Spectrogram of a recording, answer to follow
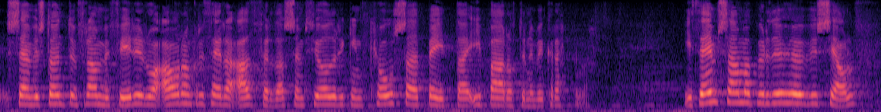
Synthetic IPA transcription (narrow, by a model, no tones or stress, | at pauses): sɛmvɪðst̪œnt̪ʏmfɾamːɪfɪɾɪɾɔɣʔaːwɾawŋkɾʏθejrːa̰ʔaðfɛɾðasɛmθjowðɾicɪncʰoːwsaðɪpeːjt̪aipaːɾɔht̪ʏnʏvɪðkʰɾɛhpɪna̰ | iθejmsaːmapʏɾðʏhœːvʏvɪðsjawlf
